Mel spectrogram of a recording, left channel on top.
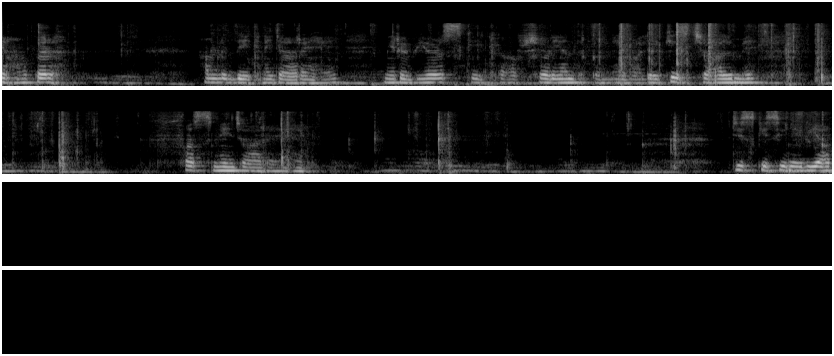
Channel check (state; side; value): silent; right; 55 dB below the other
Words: पर हम लोग देखने जा रहे हैं। मेरे व्यूअर्स के खिलाफ षड्यंत्र करने वाले किस जाल में फंसने जा रहे हैं। जिस किसी ने भी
